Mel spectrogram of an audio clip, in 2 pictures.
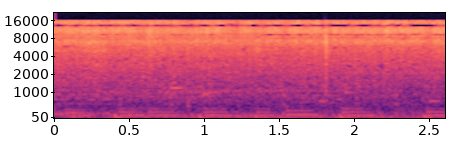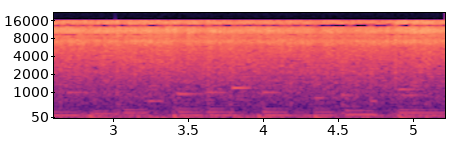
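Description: Steady sizzle of filet mignon steaks topped with garlic butter and sliced russet potatoes frying on a hot flat-top griddle.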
